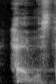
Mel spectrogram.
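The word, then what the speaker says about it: Herbst: وحد وسمعت حد يقوللك هيربست هقول لك لا دي صح دي غلط فمافيش مشكله اوكي هيرست او هابست مافيش مشكله هابست عادي طب ما هي الصح تنطق فعلا هابست هابست مش هنطق الار تمام زوما فيلين هابست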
